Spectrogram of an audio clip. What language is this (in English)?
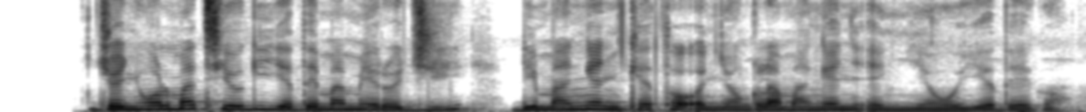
Luo (Kenya and Tanzania)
